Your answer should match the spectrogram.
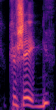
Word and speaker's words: Cushing: How do you say it? – Cushing. – Cushing.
